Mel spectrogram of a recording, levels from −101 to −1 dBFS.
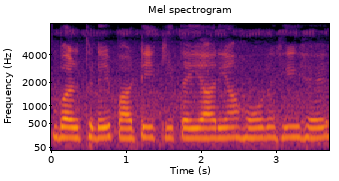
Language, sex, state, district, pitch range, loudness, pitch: Hindi, female, Bihar, Bhagalpur, 195-205 Hz, -31 LUFS, 200 Hz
